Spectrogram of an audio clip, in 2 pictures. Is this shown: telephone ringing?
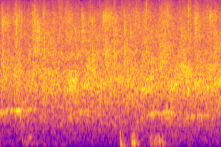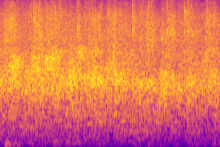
no

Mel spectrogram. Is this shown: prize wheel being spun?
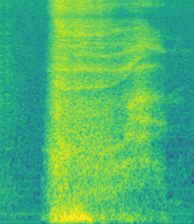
no

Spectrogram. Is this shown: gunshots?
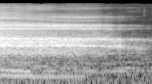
no

